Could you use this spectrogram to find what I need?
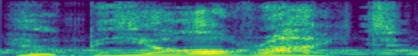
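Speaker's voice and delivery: high ghostly reassurance; high-pitched ghost woman, insistent; insisting spirit. A narrator's reading. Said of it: "the voice insisted".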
